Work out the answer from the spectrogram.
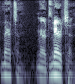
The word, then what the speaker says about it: Märzen: Yeah, in German, when you have the umlaut over the A, it's pronounced like a long A in English. Märzen. Yeah. Okay, Märzen beer.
